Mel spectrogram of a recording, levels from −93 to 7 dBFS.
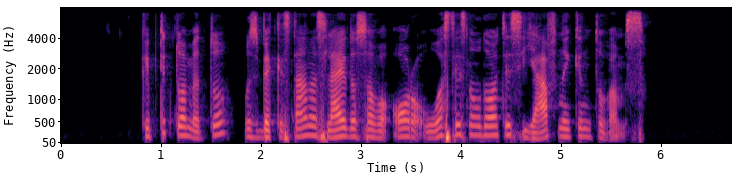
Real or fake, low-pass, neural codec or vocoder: real; 7.2 kHz; none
